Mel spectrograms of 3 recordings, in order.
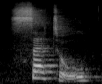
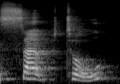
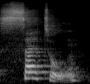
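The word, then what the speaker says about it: subtle: you have b plus t then the b is silent for example that's that's or settle settle i'm not saying sub tall but settle uh of course it's not the case for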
